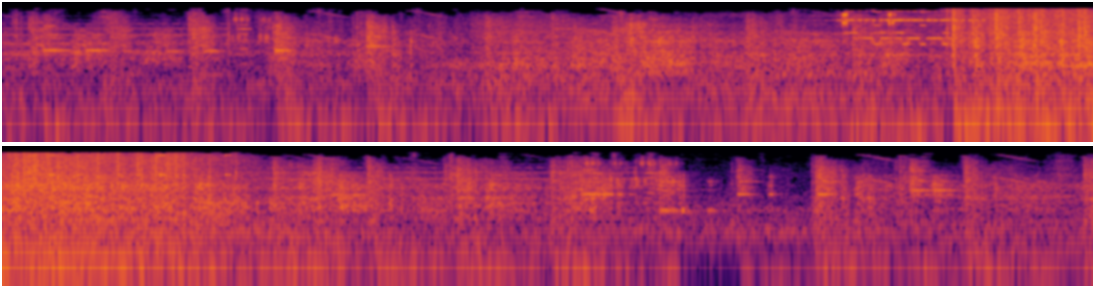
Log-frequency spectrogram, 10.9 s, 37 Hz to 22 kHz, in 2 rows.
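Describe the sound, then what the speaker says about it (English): Dense, continuous gunfire and explosive rocket blasts in a Halo 5: Guardians mission, loud and sustained, with mechanical rattles and a heavier burst near the middle, no talk. "Throw some machine gun fire at them and get out of the way"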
